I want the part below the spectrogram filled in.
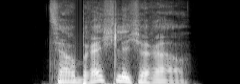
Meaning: inflection of zerbrechlich: 1. strong/mixed nominative masculine singular comparative degree 2. strong genitive/dative feminine singular comparative degree 3. strong genitive plural comparative degree
- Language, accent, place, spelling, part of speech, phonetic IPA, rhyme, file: German, Germany, Berlin, zerbrechlicherer, adjective, [t͡sɛɐ̯ˈbʁɛçlɪçəʁɐ], -ɛçlɪçəʁɐ, De-zerbrechlicherer.ogg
